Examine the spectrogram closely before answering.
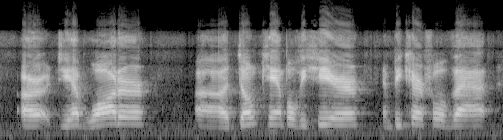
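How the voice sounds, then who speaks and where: Over noticeable background noise, a man speaks in a fairly high pitch with monotone, flat intonation. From United States, Puerto Rican family. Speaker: cycle tourist. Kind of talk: interview.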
